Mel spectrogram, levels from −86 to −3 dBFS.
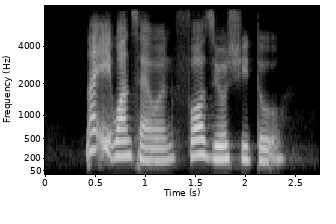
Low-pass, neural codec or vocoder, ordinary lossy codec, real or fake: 7.2 kHz; codec, 24 kHz, 0.9 kbps, DualCodec; none; fake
